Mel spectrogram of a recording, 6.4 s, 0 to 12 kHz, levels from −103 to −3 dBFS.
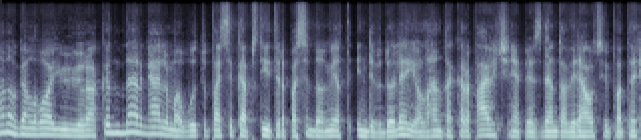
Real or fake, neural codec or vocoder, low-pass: fake; codec, 16 kHz in and 24 kHz out, 0.8 kbps, FocalCodec, streaming, 65536 codes; 10.8 kHz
